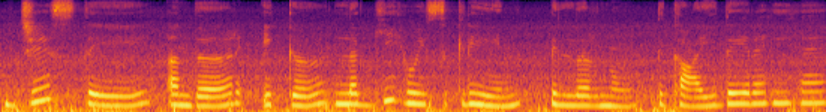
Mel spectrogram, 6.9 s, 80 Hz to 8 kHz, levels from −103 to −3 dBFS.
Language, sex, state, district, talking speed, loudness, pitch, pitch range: Punjabi, female, Punjab, Kapurthala, 105 wpm, -17 LUFS, 235 Hz, 205-245 Hz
